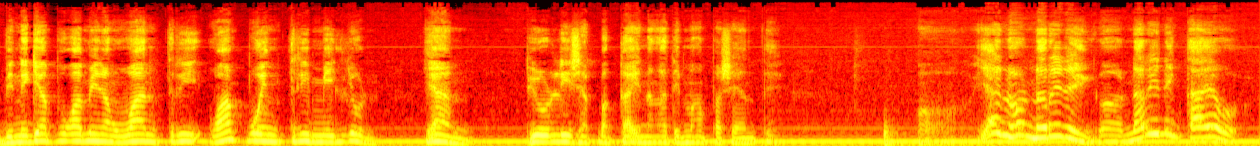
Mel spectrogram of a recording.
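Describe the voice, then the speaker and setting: Loud and high-pitched, a man talks at a moderate pace amid noticeable background noise and audible room echo. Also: ordinary pitch variation. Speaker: radio host and rehab center head. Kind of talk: radio talk show monologue. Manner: loud, high-pitched; halting, many fillers.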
